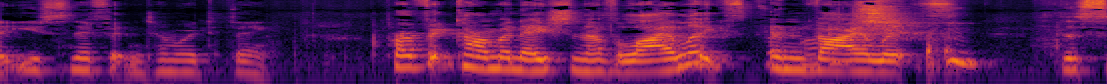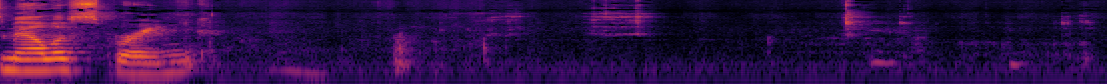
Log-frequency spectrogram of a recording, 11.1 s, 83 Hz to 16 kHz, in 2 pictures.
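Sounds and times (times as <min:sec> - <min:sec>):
person sniffing: 0:04.2 - 0:04.7.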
